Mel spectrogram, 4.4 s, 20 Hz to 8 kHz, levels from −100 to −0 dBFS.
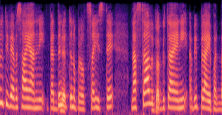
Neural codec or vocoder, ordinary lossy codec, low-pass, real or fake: codec, 16 kHz, 0.5 kbps, X-Codec, WavLM features, trained on Multilingual LibriSpeech; none; 7.2 kHz; fake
